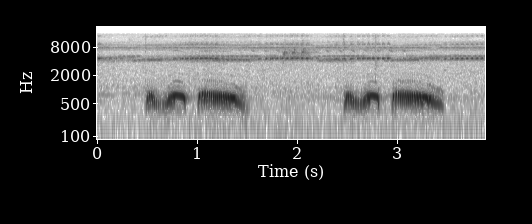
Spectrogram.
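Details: Spotted dove decoy call, the "kuk 1" style, used to lure wild birds: two mellow, low coo phrases, each a wavering double note followed by a longer hooting note, over a steady high insect-like drone.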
